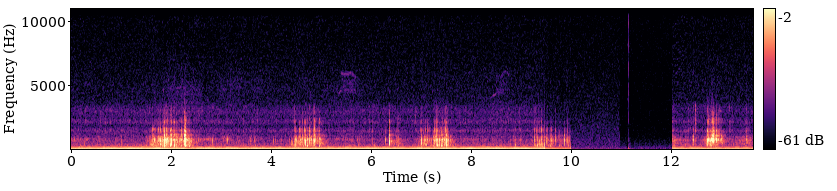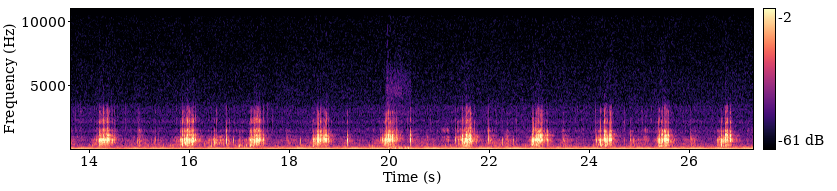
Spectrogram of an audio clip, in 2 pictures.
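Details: Cavernous rales.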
